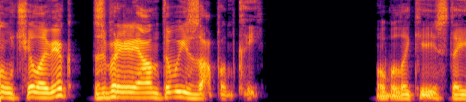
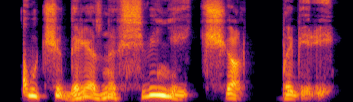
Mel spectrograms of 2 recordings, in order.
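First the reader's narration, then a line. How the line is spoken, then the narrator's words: Old man's hiss. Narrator (Russian): прошипел старый лакей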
